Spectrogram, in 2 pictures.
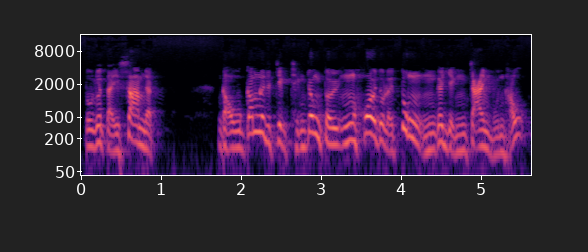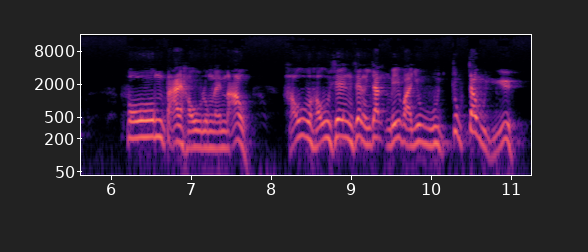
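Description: Male Cantonese-accented storyteller, theatrical and emphatic, slightly thin lo-fi radio sound, husky voice. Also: a little high, big pitch swings, a little slow. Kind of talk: dramatic traditional oral storytelling, radio narration.

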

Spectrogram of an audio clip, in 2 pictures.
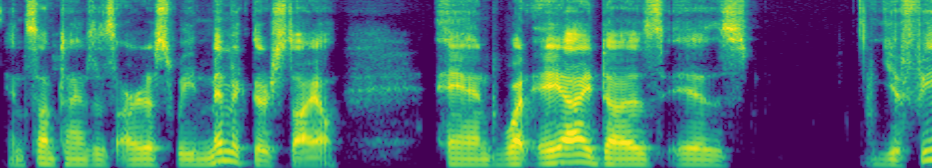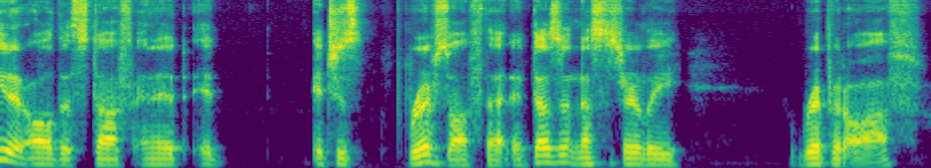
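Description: A man in his thirties hosts a casual online chat from a room at home, talking through a headset. His voice sits a little low, and he keeps the talk loose and jokey, laughing often. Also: normal speed, a little mellow. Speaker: livestream host. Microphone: headset on a video call.

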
